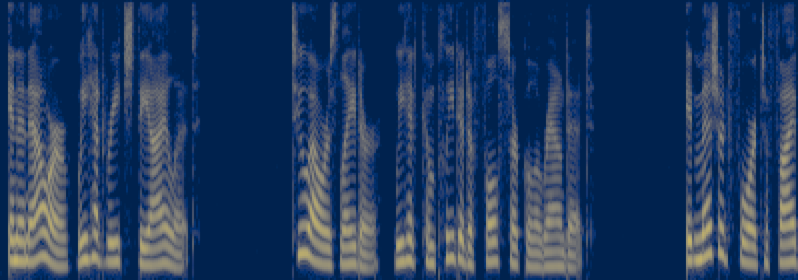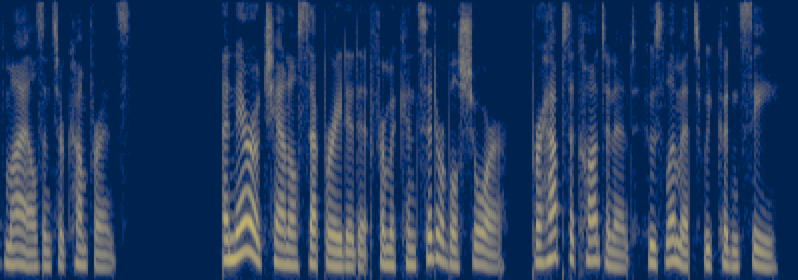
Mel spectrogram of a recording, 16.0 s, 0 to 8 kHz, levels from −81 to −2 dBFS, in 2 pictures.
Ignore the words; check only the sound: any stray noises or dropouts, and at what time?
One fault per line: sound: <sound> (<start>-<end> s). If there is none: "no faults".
sound: dropout (14.9-14.9 s)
